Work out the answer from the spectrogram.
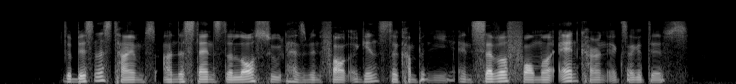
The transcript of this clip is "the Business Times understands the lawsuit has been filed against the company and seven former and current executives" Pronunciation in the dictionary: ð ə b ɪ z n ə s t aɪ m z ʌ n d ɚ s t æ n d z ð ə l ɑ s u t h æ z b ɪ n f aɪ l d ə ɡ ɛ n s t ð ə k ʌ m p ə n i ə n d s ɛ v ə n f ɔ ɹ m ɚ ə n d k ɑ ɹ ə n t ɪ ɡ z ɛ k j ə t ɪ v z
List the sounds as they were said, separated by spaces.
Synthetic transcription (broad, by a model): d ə b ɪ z n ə s t aɪ m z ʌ n d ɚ s t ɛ n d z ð ə l ɑ s u t h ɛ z b ɪ n f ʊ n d ə ɡ ɛ n s t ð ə k ʌ m p ə n i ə n s ɛ v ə l f ɔ m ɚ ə n k ɑ ɹ ə n t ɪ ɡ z ɛ k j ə t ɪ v s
